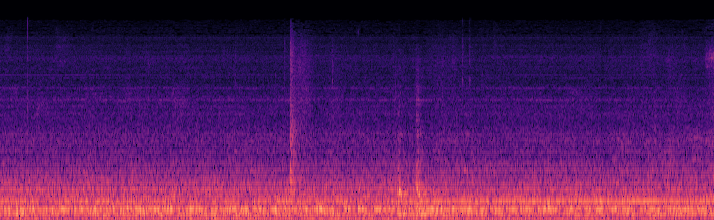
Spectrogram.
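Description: Electric train running through a station yard, heard from on board: a steady motor drone with two sharp clicks from the wheels about three and four seconds in.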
